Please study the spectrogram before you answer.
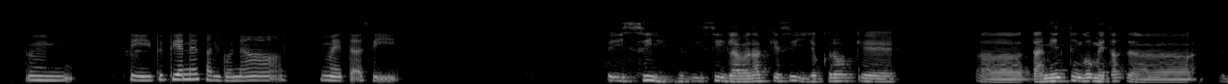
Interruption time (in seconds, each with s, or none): none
